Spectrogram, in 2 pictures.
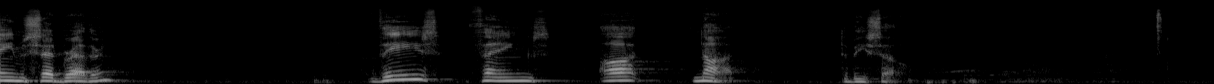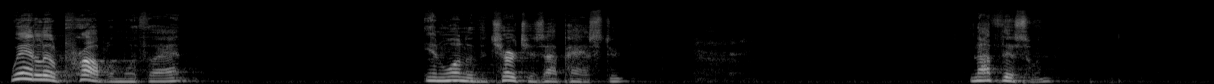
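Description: An elderly man preaches with animation into a microphone, in bursts with pauses.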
